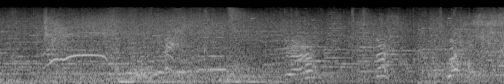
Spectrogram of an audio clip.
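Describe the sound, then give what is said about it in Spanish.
Rushing water bursts through the walls of a temple tunnel as a ledge collapses, a loud sloshing roar with crashing impacts while voices talk over it. “El agua rompe las paredes, la cornisa se derrumba.”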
